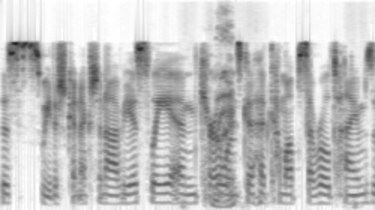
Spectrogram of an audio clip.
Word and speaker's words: Karolinska: And then what led you to, is it, am I pronouncing it correctly, the Karolinska Institute in Stockholm? – Yeah.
